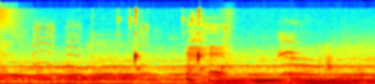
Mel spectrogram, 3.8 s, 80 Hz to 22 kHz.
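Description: A cat in The Sims 4 meows several times in short, high, chirpy cries spread across a few seconds, fairly quiet, over soft game background music.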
